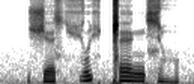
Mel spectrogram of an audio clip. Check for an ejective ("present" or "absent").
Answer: absent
